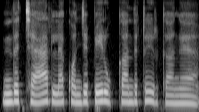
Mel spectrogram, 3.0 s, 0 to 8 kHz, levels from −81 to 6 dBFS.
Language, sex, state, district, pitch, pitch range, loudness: Tamil, female, Tamil Nadu, Nilgiris, 190 Hz, 175-200 Hz, -19 LUFS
